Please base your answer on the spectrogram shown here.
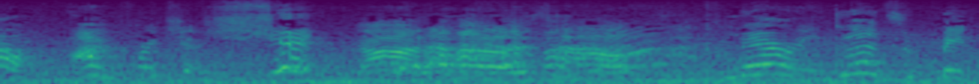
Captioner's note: laughter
